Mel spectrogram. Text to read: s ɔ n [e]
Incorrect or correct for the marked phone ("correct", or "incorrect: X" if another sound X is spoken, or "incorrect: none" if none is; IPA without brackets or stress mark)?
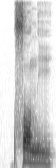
incorrect: i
